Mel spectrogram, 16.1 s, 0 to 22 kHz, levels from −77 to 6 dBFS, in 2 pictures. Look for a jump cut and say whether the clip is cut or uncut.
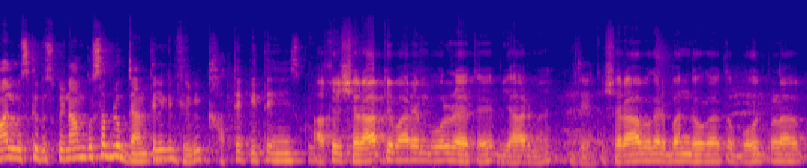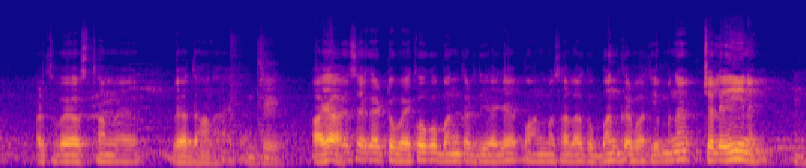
cut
